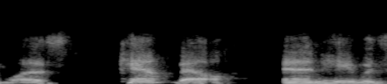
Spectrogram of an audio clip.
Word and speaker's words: Campbell: there a village called Campbell? There's one, I think, in Lycoming County. Oh, okay. And they pronounce it Campbell, just like almost without the B. Like a camel.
